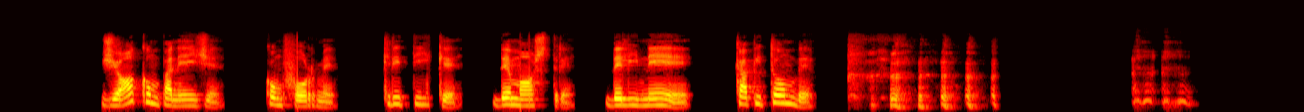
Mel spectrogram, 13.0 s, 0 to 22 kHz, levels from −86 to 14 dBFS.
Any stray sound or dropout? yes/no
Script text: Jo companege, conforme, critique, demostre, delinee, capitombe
yes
